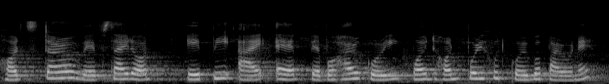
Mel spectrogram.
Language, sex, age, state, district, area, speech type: Assamese, female, 18-30, Assam, Biswanath, rural, read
